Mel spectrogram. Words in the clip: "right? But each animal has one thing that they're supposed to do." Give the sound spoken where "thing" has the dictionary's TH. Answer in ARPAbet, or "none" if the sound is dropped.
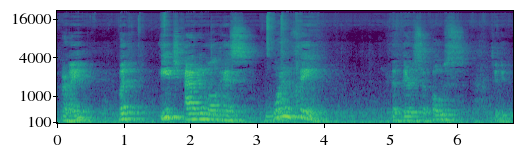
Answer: TH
